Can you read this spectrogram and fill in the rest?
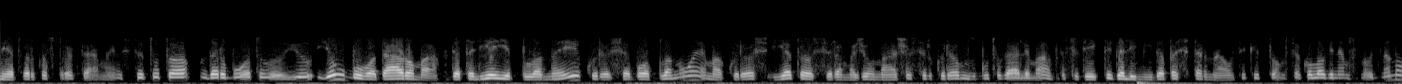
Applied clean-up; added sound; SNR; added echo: none; none; none; none.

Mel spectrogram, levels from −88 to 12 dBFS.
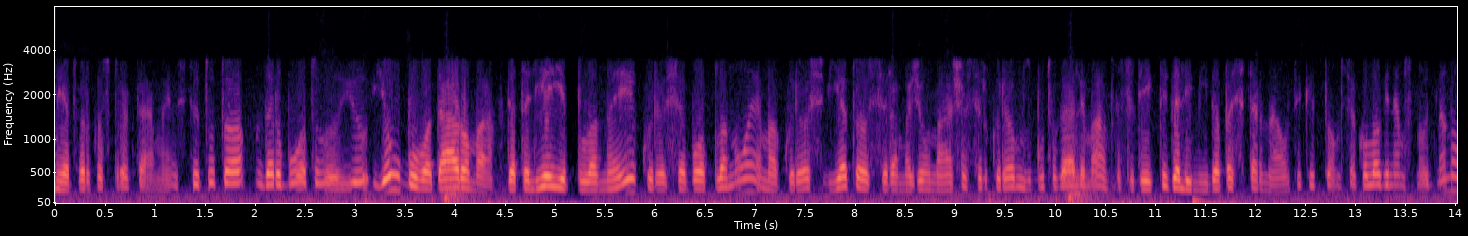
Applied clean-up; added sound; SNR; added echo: none; Thump, thud; 18 dB; none.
